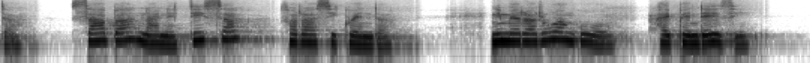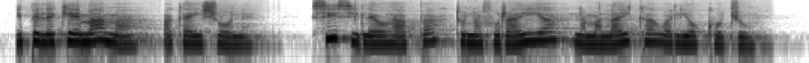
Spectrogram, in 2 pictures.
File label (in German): Swahili Tansania, kinderverse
